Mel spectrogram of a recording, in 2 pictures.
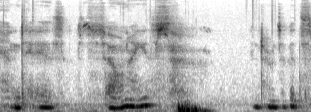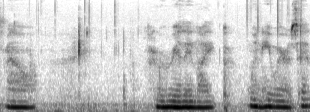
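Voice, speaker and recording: The voice is soft-spoken. It moves at a very slow pace with long, frequent pauses. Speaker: ASMR artist and hypnotherapist. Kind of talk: ASMR soft-spoken product review.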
